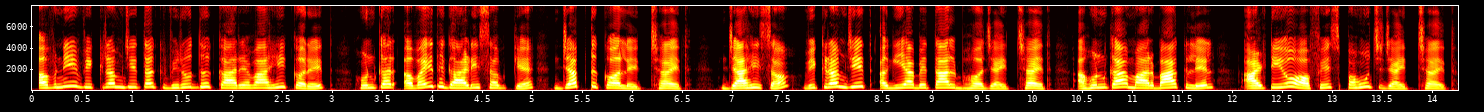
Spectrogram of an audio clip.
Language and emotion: Maithili, neutral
